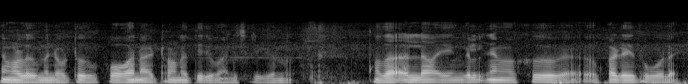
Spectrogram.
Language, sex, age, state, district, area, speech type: Malayalam, male, 60+, Kerala, Thiruvananthapuram, rural, spontaneous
